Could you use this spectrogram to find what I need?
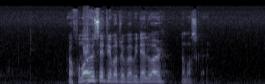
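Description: A man speaks calmly and clearly into a microphone, like a news presenter.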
